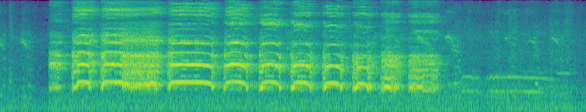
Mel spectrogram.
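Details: Kukuak balenggek rooster, a native chicken of Solok, West Sumatra, crowing a long terraced crow of about a dozen clipped, ringing syllables in quick succession, falling slightly and fading at the end, with faint whistles afterward.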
